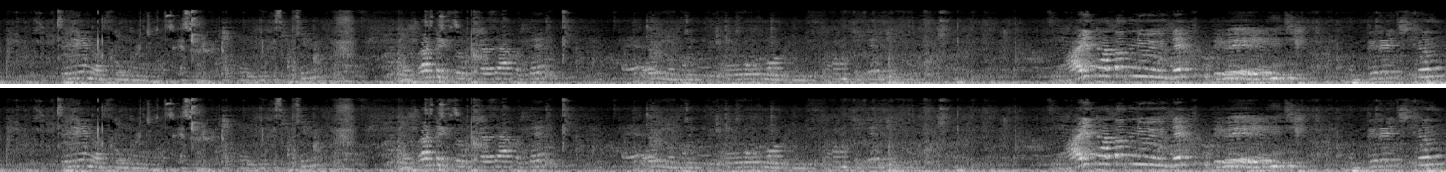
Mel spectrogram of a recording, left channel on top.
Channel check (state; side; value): identical; both; correlation 1.00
